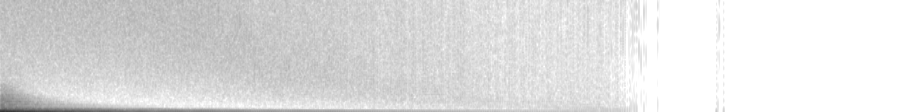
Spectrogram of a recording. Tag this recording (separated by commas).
Percussion, Drum, Musical instrument, Music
